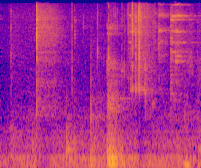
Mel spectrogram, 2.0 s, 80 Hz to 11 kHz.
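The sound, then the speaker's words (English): Faint clinks and knocks as two cups of flour and three eggs, one blue and one brown, go into a bowl for pasta dough: a few light taps and soft rustles. “We'll start by putting in some flour. Actually, it's 2 cups. And then just 3 eggs.”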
